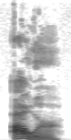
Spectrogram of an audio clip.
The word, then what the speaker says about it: hour: There are a few words in American English where the H is not pronounced. Herbs, honor, hour, air, honest, honestly.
